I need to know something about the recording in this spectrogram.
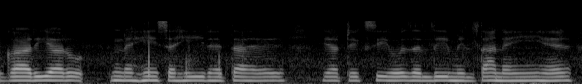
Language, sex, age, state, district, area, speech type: Urdu, female, 45-60, Bihar, Supaul, rural, spontaneous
